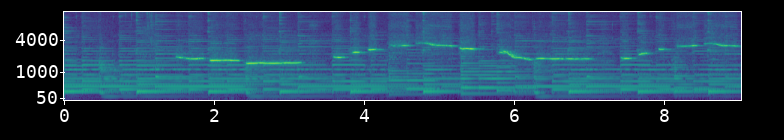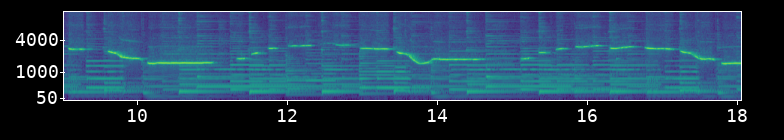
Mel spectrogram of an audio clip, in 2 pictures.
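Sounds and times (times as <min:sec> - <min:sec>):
acoustic guitar chords: 0:00.0 - 0:18.0
high whistled melody: 0:01.4 - 0:18.0.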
